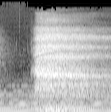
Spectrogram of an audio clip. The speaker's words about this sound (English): Moving into your chest, breathing in and out of your chest, imagining the air coming in through the nose, moving into your chest, swirling around and coming back out your mouth.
